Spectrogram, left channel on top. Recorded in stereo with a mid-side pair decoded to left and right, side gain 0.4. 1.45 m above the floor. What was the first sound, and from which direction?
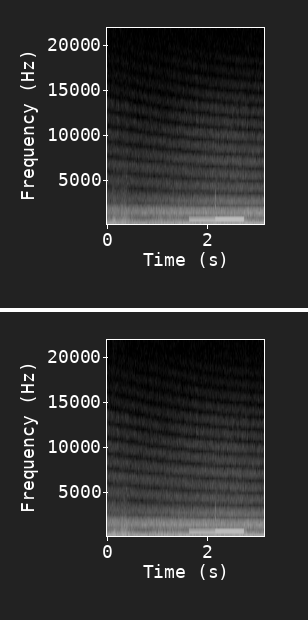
A vehicle, 20° right.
